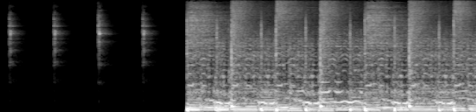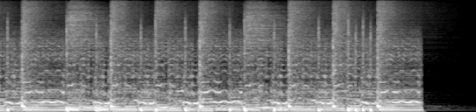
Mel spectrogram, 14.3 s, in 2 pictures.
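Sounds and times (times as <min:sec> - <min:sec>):
guitar: 0:02.8 - 0:13.5.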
